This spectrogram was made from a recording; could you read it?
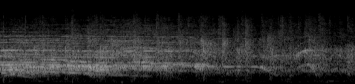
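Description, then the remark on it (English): A live audience at the Hard Rock Cafe claps and cheers loudly and continuously, a dense wash of applause with scattered whoops and shouts rising above it, tapering slightly toward the end. “I am currently at the Hard Rock Cafe live with a live audience. Make some noise.”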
